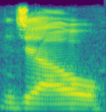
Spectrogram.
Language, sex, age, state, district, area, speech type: Hindi, male, 45-60, Uttar Pradesh, Sonbhadra, rural, read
